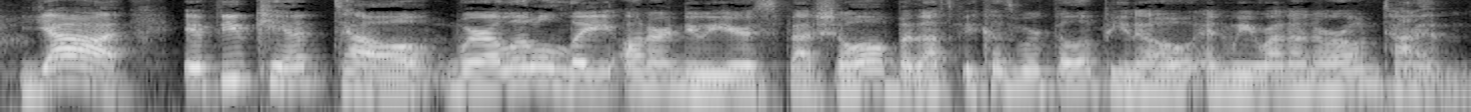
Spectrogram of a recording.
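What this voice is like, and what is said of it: Hoarse, nearly lost voice. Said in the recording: “that's why my voice is gone ... she loses her voice every single time she parties hard”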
